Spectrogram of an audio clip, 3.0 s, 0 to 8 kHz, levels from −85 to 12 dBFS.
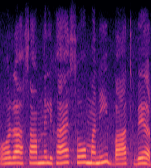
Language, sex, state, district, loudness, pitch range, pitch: Hindi, female, Haryana, Jhajjar, -12 LUFS, 250-275 Hz, 260 Hz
